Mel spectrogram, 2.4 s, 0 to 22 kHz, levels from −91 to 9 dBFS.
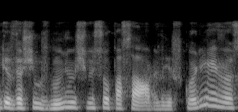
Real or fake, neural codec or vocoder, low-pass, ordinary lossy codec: fake; autoencoder, 22.05 kHz, a latent of 192 numbers a frame, VITS, trained on one speaker; 9.9 kHz; Opus, 32 kbps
